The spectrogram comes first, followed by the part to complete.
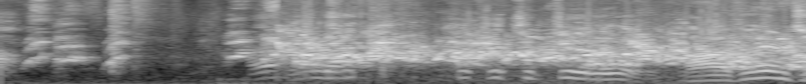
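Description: A pack of many dogs barking and yelping at once, a loud, dense, overlapping chorus that starts about a second in after a brief lull.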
